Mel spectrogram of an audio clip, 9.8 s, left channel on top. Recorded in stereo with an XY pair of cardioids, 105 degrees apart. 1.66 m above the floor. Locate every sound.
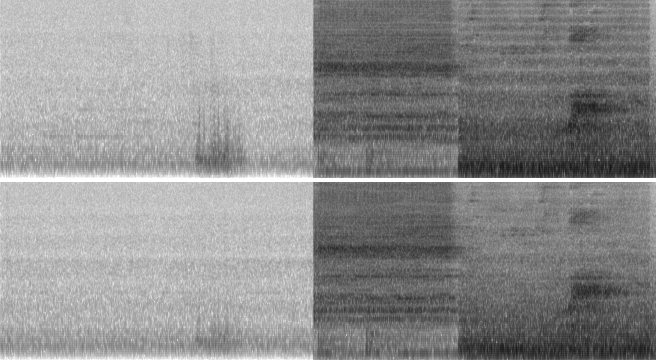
4.7 s a camera shutter: 25° right, 1.4 m
6.9 s laughter: 30° left, 1.1 m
